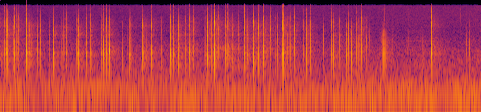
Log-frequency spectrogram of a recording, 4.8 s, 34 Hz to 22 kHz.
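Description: Long nails and fingertips scratch and rub the handle and plastic bristles of a hand-sized pink plastic detangling hairbrush. The result is a rapid, dense stream of dry, crackly clicks and scrapes with bright edges and a faint tone near 1 kHz, over a steady low rumble.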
